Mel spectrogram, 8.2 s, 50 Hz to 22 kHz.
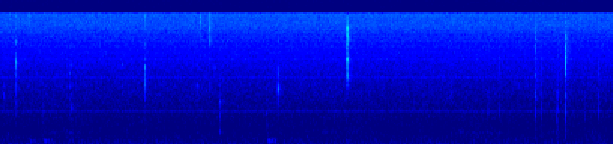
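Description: Long acrylic nails lightly tap the vinyl face and glossy eyes of a hollow vinyl Disney Ily 4ever Stitch doll head. Six sharp, bright little clicks stand apart from a quiet bed of low hum and a faint steady tone, each dying away almost instantly.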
